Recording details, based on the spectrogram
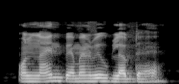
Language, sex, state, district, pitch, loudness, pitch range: Hindi, male, Bihar, Supaul, 140 Hz, -16 LUFS, 130-150 Hz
